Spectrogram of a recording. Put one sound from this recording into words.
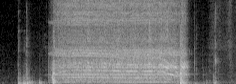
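A small power tool whirs steadily, then stops.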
